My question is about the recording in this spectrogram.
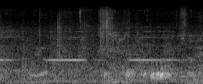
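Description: An electronic beeper repeating one steady tone at an even pace, a short beep a little more than once a second. A brief louder sound comes about one and a half seconds in.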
